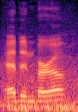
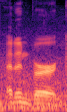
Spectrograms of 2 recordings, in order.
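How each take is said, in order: First: Rising, questioning "Edinburgh" ending in "oh"; questioning ED-in-burr-oh. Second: Falling "Edinburgh" ending on a hard "burg"; firm ED-in-burg. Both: Shown as a demonstration. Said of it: "Is it Berg".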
